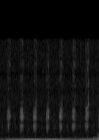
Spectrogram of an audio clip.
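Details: Panting from Jack and Jill, two Shih Tzus in the summer heat: quick, even breathy puffs about five per second, over a low background hum, with a person offering water.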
